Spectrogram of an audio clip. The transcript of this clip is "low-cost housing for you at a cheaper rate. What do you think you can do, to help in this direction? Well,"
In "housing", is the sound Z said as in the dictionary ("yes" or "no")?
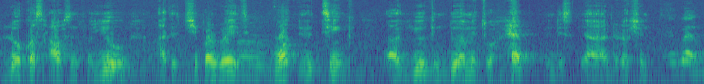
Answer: no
